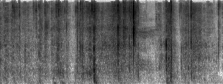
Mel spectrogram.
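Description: A cardboard shipping box pulled open by hand: cardboard and packing tape crinkling and tearing in a run of irregular crackles, with the sharpest ones a little under two seconds in and near the end.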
